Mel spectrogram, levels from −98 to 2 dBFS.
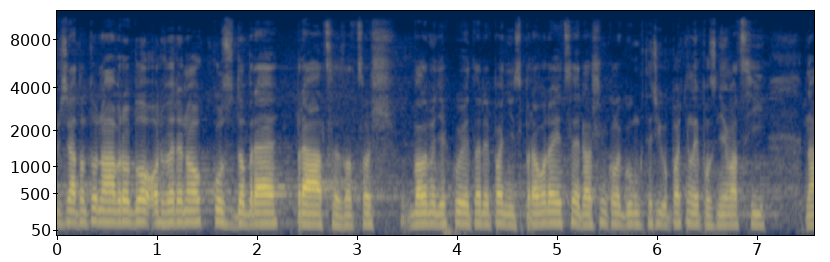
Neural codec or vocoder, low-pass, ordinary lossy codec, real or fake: none; 10.8 kHz; AAC, 64 kbps; real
